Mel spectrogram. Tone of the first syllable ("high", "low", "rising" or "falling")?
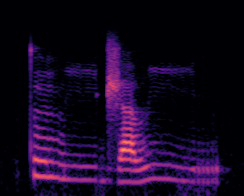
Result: high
